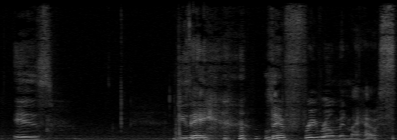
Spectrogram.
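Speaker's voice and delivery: slow speech through giggles. Putting another question you find so funny, giggling. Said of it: "I'm giggling because I think it's so funny".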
